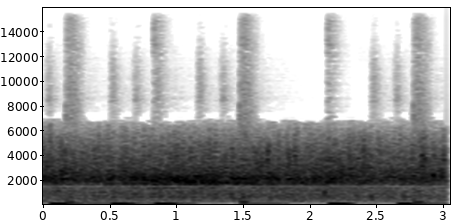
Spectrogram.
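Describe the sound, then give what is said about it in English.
Heavy rain pours down in a loud, steady hiss. Soft low thumps recur now and then underneath the constant wash. “It's raining really hard.”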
